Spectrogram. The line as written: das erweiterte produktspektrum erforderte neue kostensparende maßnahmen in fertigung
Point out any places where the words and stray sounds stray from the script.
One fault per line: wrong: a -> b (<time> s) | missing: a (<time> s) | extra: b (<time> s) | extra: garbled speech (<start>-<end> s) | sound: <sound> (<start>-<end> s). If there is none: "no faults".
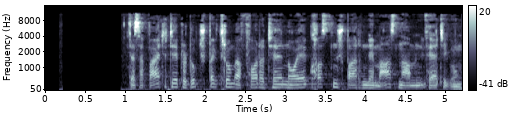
no faults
